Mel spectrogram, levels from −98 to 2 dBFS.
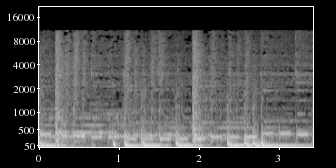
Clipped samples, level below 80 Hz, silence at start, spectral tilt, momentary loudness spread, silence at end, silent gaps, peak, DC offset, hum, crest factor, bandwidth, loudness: under 0.1%; -22 dBFS; 0 s; -6 dB/octave; 5 LU; 0 s; none; -8 dBFS; under 0.1%; none; 12 dB; 11.5 kHz; -23 LUFS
